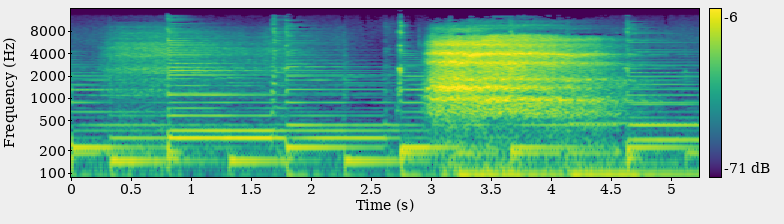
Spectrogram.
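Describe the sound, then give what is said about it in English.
A deep breath drawn in and let out, heard as a soft, breathy rush in the second half, set against gentle melodic tones that play throughout. “took another dragon breath in and out.”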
